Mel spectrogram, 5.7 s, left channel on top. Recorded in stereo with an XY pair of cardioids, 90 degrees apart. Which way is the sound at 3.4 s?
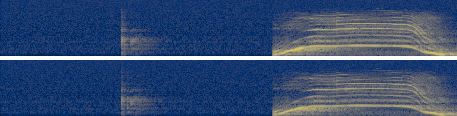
25° left.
